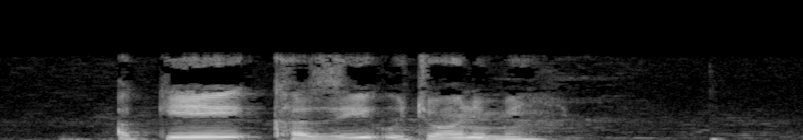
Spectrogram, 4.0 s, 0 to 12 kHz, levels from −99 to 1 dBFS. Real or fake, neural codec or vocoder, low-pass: real; none; 7.2 kHz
